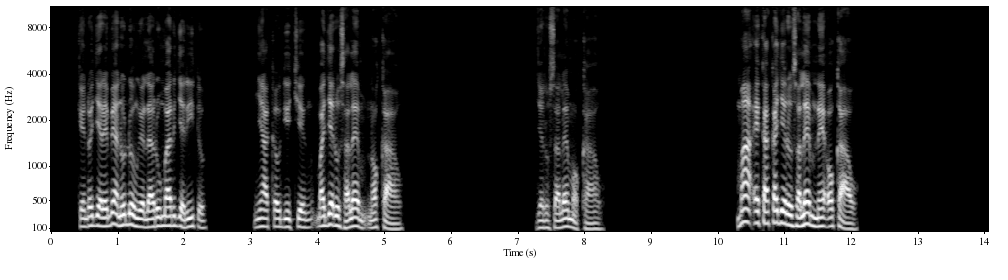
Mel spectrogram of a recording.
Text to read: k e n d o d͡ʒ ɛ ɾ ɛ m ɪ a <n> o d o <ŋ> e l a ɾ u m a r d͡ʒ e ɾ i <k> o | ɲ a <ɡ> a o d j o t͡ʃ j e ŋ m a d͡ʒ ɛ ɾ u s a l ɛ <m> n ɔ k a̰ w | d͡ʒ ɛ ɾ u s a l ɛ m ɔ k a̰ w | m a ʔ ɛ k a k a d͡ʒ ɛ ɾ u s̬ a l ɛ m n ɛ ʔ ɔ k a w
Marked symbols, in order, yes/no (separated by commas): yes, yes, no, no, yes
